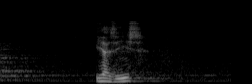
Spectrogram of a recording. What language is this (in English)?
Estonian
